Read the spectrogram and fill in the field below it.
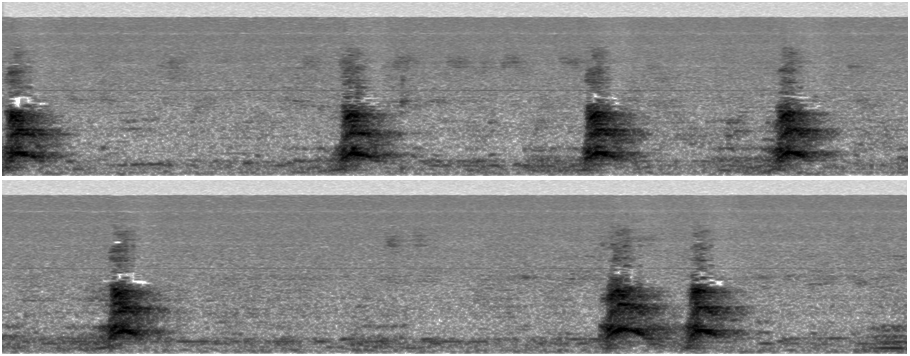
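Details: Buster, a pet dog playing with a katydid bug, gives single sharp barks spaced about one to two seconds apart, seven in all, with a quick double bark near the end over a quiet background.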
